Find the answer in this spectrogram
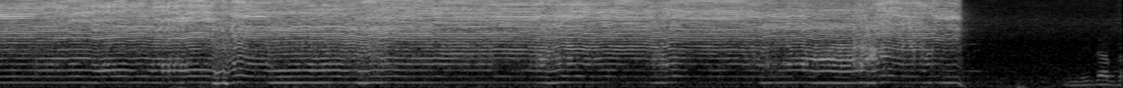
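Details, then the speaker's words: Sternal saw opening the breastbone during apnea in an off-pump double coronary bypass operation with a blocked right coronary artery: loud, steady high-pitched whine for about six seconds, then it stops. "Das Brustbein wird mit einer Säge durchtrennt."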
